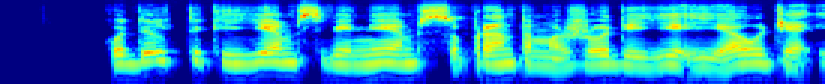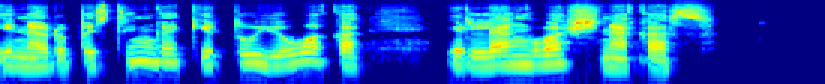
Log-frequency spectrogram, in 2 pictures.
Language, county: Lithuanian, Telšiai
